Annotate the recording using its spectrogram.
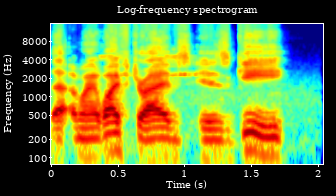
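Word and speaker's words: Guy: my wife drives is ghee g-u-y but pronounced in the french way um yep my favorite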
